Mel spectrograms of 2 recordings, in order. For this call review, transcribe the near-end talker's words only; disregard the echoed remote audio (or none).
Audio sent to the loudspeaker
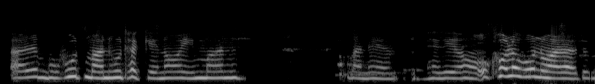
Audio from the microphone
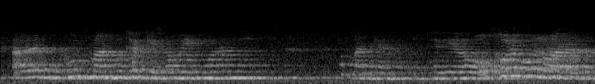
none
